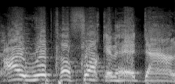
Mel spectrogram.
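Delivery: ordinary talk, nothing marked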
